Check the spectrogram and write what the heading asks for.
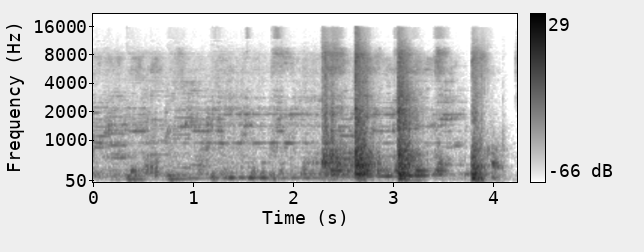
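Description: Hex dumbbells knocking as they are handled and set down on blocks beside a weight bench: four sharp knocks in quick succession in the second half.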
